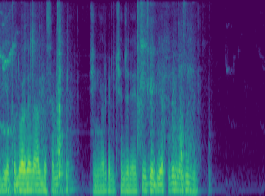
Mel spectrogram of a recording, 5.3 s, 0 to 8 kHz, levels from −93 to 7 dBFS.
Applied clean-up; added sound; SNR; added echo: neural mask model RNNoise.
